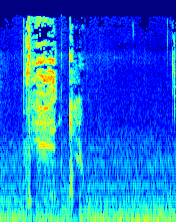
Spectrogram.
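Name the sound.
coughing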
